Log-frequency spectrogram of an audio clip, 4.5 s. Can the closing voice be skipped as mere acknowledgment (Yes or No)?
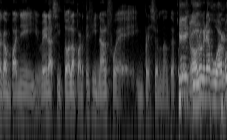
Yes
